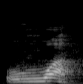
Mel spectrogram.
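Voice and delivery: wa said with w, not v; wa instead of va; w sound. Shown as a demonstration. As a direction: round lips for wa. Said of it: "we read W".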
